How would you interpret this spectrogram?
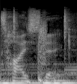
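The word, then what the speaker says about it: TY3STIK: This one's from someone called Ty Stick, and that is spelled T-Y-3-S-T-I-K.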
